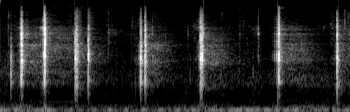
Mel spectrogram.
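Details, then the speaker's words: Pedal potentiometer with small rack-style gearing: sharp irregular crunching clicks, about four a second, as the pedal moves, the rack sliding and skipping on its gear after losing its home position. "y'all hear that crunching noise yeah so in here we got a pot right there a potentiometer and our pedal here uh it has this little rack kind of style gearing going on and that crunching noise is that sliding on that gear"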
